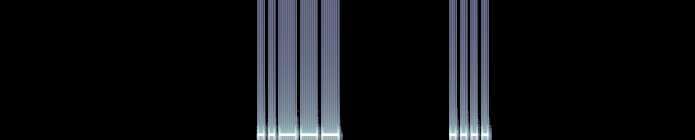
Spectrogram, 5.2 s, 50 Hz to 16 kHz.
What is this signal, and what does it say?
Morse code, heard as a keyed tone, about 30 wpm, 700 Hz. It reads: 2 H
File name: Lesson 17d - Letter u - Two Characters 30wpm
